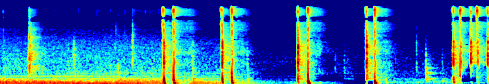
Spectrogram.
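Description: Wooden subwoofer cabinet panels being nailed together: about ten sharp, cracking nailing impacts, some in quick pairs and a fast run near the end. Under the first half runs a steady low machine hum that stops about four seconds in.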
